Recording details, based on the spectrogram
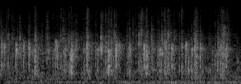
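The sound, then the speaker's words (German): A crowd applauds for the people who made the event possible, a dense patter of many hands clapping at once that holds an even level for the whole stretch without rising or fading. “Bitte einen Applaus für alle Leute, die das hier irgendwie möglich machen.”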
